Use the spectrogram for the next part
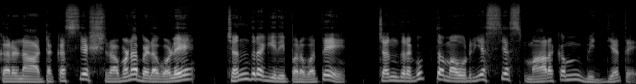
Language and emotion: Sanskrit, neutral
